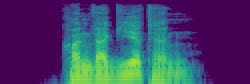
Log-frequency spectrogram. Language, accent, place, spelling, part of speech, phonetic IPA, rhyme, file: German, Germany, Berlin, konvergierten, verb, [kɔnvɛʁˈɡiːɐ̯tn̩], -iːɐ̯tn̩, De-konvergierten.ogg
- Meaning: inflection of konvergieren: 1. first/third-person plural preterite 2. first/third-person plural subjunctive II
